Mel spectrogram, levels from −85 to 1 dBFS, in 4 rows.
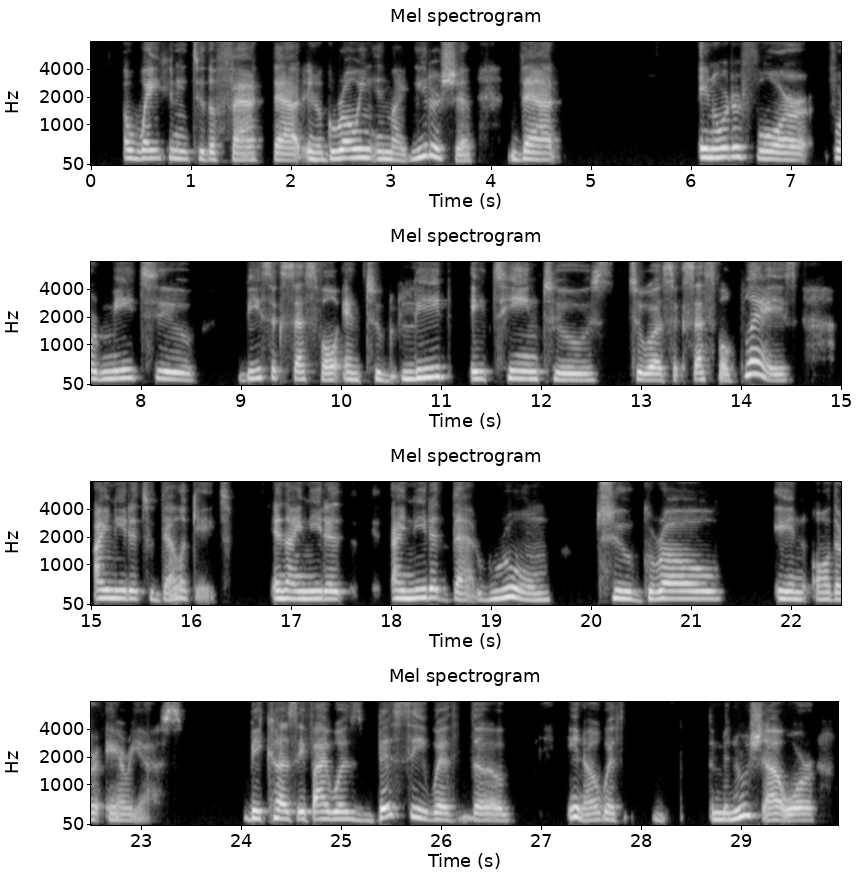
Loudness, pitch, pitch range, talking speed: -15 LUFS, 180 Hz, 165-200 Hz, 120 wpm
